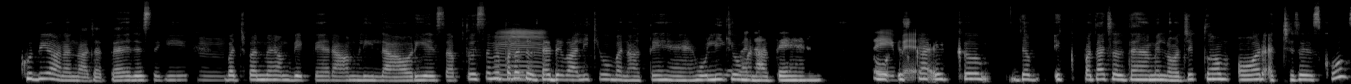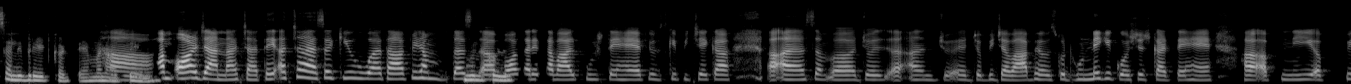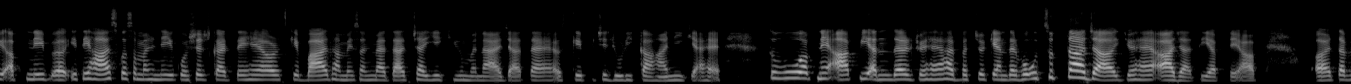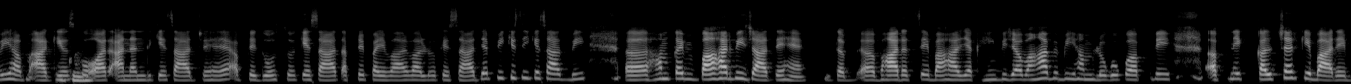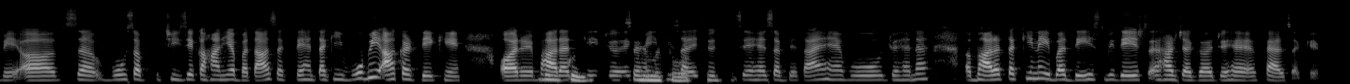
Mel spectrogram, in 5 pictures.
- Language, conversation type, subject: Hindi, podcast, बचपन में आपके घर की कौन‑सी परंपरा का नाम आते ही आपको तुरंत याद आ जाती है?
- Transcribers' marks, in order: tapping; in English: "लॉजिक"; in English: "सेलिब्रेट"; in English: "कल्चर"; other background noise; in English: "बट"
